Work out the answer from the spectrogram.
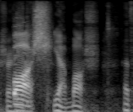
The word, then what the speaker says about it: Bosch: Bosch.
